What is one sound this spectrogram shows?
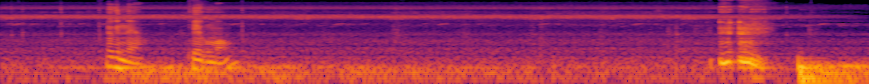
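A young man exclaims loudly into a nearby microphone.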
